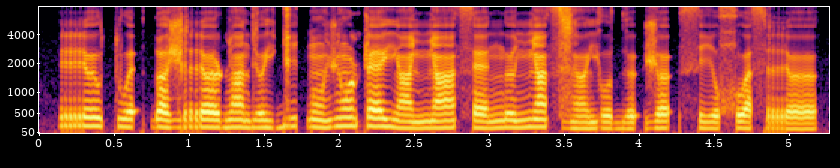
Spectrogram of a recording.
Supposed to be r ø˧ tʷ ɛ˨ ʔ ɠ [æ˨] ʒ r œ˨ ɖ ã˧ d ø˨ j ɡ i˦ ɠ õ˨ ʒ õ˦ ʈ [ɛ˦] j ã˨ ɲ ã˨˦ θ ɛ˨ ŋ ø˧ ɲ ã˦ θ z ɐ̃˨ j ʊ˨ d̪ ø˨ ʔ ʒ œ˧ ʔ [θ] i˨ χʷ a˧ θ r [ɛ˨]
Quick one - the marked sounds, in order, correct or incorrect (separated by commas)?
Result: incorrect, correct, correct, incorrect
